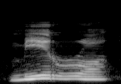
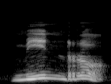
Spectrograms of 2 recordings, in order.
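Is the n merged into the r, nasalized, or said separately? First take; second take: merged; separate. First: The n merges fully into the r, unnasalized. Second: The n is pronounced separately before the r. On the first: The speaker calls it right. "ditekan tanpa didengungkan ... itu yang benar" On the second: The speaker calls it wrong. "jangan sampai minro"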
